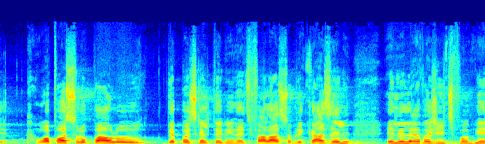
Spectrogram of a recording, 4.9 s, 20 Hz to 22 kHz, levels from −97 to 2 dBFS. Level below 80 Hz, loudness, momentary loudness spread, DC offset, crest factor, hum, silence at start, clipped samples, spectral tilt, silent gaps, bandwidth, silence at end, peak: -86 dBFS; -20 LUFS; 10 LU; under 0.1%; 18 dB; none; 0 s; under 0.1%; -4 dB/octave; none; 17.5 kHz; 0 s; -2 dBFS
